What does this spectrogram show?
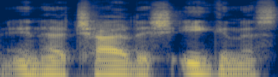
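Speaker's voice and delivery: ordinary delivery, nothing marked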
